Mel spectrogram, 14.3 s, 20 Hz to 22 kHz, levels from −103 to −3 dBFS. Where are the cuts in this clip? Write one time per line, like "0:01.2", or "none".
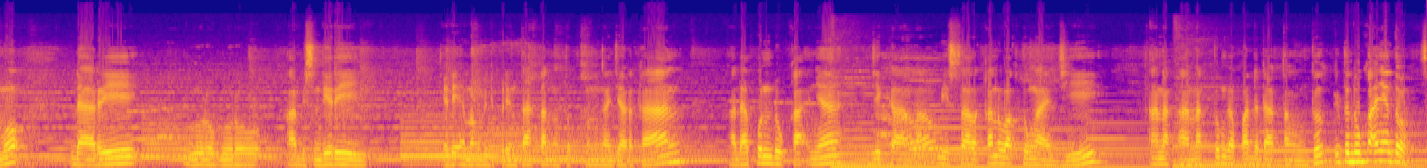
0:09.4

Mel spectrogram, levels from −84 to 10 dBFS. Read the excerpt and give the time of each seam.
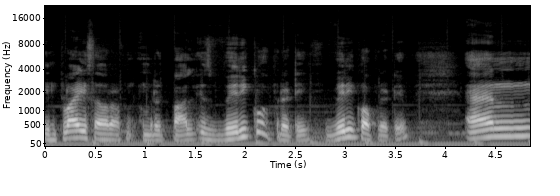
none

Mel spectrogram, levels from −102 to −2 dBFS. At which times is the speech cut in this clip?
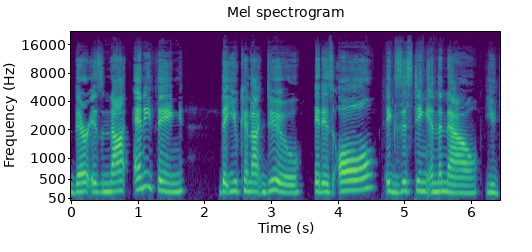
0:03.5
0:04.6

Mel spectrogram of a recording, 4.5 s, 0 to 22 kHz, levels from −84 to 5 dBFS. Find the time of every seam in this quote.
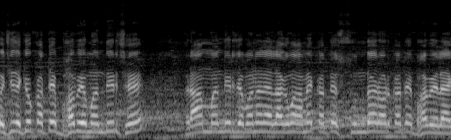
none

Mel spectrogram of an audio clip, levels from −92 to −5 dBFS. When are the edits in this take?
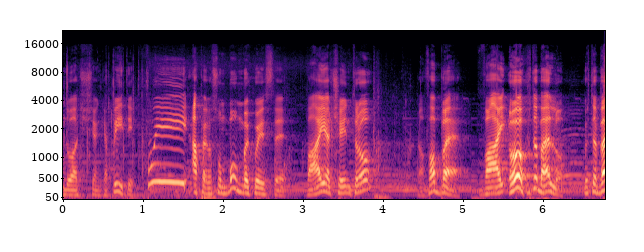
0:01.0
0:05.1

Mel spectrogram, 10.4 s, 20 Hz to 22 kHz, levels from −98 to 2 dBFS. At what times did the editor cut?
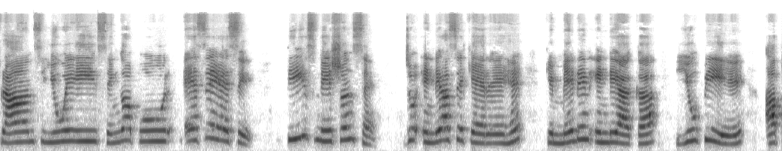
none

